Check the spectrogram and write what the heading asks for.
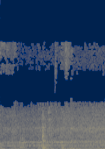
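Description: Low steady hum of room noise, with a faint click a little under a second in.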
